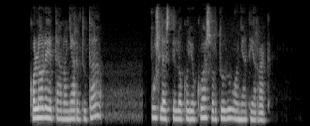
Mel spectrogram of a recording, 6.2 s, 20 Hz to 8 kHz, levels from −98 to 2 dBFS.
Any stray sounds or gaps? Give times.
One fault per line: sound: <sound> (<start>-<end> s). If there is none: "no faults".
no faults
